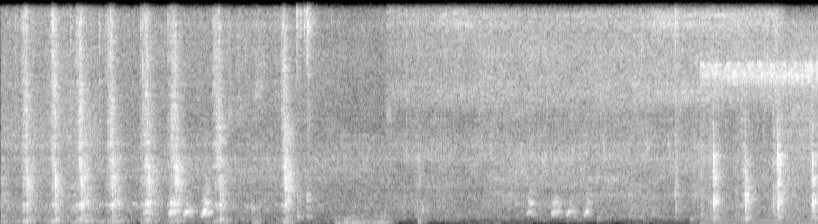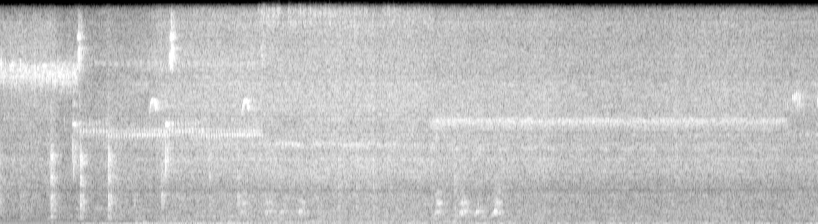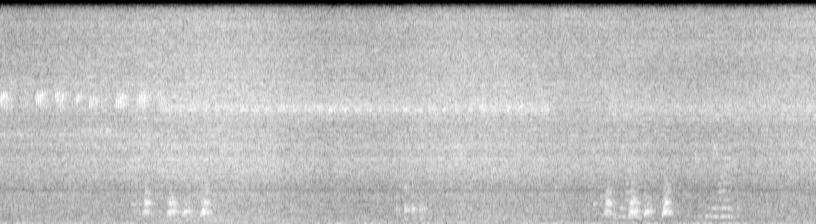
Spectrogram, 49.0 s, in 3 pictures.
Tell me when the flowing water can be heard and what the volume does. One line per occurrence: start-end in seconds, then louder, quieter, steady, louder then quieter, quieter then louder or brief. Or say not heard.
0.0-49.0 louder.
